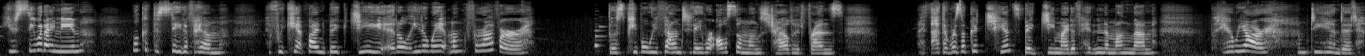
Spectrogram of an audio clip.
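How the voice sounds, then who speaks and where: A woman's voice: high voice, a little fast, lightly acted. An actress playing a playful, shrewd young woman who runs a funeral parlor in a game, confident and teasing. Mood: matter-of-fact. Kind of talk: game voice acting.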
